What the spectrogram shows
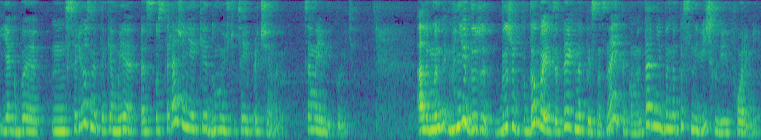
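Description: A woman's voice: fairly high pitch, mellow. Woman who drags out word endings, echoey kitchen. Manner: frequent hesitant fillers. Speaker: cooking vlogger. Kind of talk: casual home cooking vlog. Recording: echoey room.

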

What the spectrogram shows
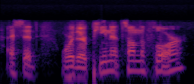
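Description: A man hosting a casual interview show, telling stories with animated restarts. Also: fairly high pitch, a little fast, vocal fry, dry recording. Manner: animated storytelling, many restarts. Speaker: show host. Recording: dull lo-fi sound.

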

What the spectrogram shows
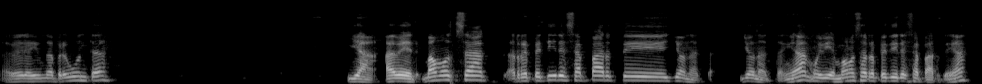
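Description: A man teaching an online class, patiently walking through software steps, repeating himself and checking in with tag questions. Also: fairly high pitch, expressive, a little slow, dry recording.

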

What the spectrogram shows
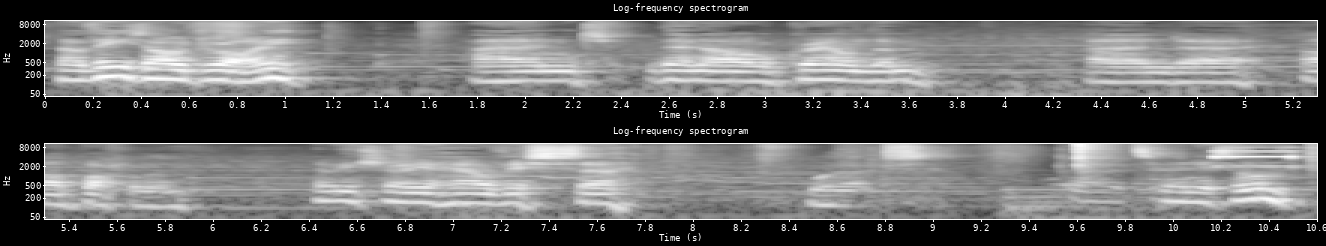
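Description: A man's voice: medium pitch, fairly even intonation, slow, roomy sound, soft background music. A man giving plain, practical, chatty instructions on drying garden herbs at home. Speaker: gardener showing how to dry herbs. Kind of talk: casual how-to demonstration. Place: home kitchen, indoors.

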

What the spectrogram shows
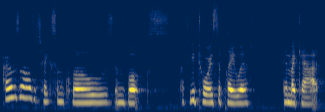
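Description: In a radio drama, a young adult woman with a warm, animated, fairly high voice plays a solemn nineteen-year-old disaster survivor giving testimony. She speaks at a moderate pace, in a somber, reflective mood.

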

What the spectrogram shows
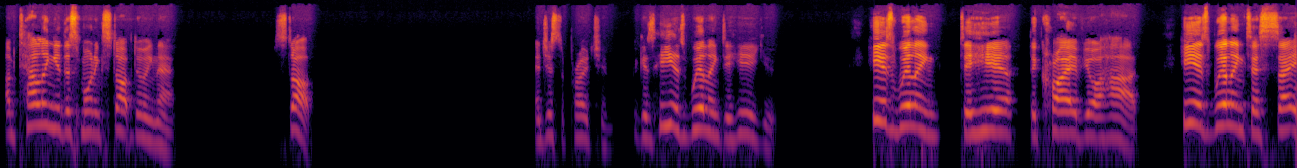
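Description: A man's voice: extremely high pitch, fairly bright tone. A man preaching a sermon in church, conversational, repeating phrases for emphasis. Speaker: pastor.

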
